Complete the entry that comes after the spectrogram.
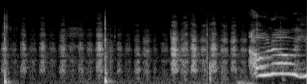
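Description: Fire Bone Hot Dog, a dog from Skylanders SWAP Force, pants in quick, loud, rhythmic breaths close up, ending in a brief squeal.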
